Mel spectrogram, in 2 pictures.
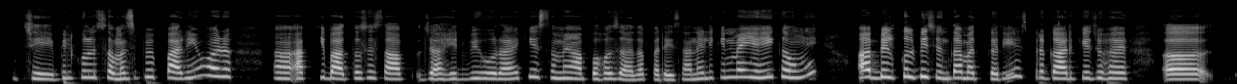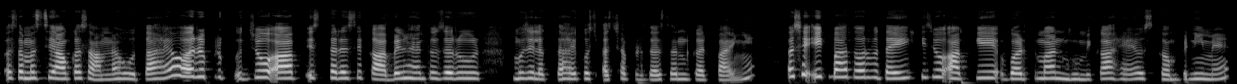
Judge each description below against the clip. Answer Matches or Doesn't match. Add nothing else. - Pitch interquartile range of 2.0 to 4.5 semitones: Matches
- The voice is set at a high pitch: Matches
